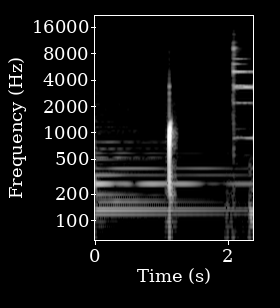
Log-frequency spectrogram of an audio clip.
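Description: Intro music fading out in sustained notes, with a single sharp pop about a second in: the click sound effect of a subscribe-button animation.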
